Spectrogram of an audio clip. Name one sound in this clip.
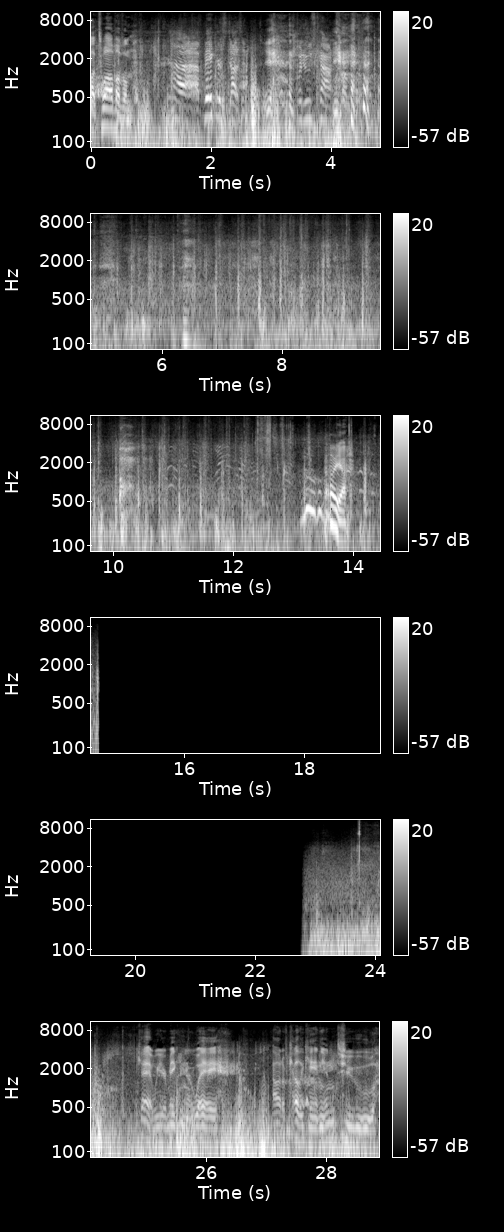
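A man talks cheerfully, close by and slightly breathless.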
